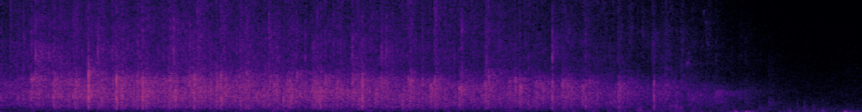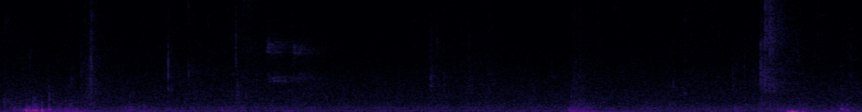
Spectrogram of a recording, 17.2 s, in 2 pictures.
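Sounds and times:
audience applauding in a large room: 0.0 - 7.7.

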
